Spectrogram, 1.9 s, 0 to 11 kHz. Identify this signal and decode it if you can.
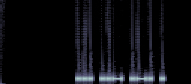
Morse code, heard as a keyed tone, about 40 wpm, 700 Hz. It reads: SURE
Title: Sets of 3 Words - New Word Drill - 40wpm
